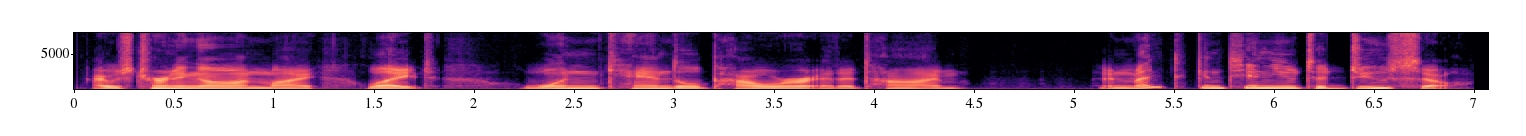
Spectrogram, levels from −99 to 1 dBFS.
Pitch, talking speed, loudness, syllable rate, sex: 140 Hz, 160 wpm, -17 LUFS, 4.7 syllables/s, male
